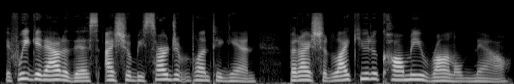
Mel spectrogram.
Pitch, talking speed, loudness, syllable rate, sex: 185 Hz, 255 wpm, -19 LUFS, 5.3 syllables/s, female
